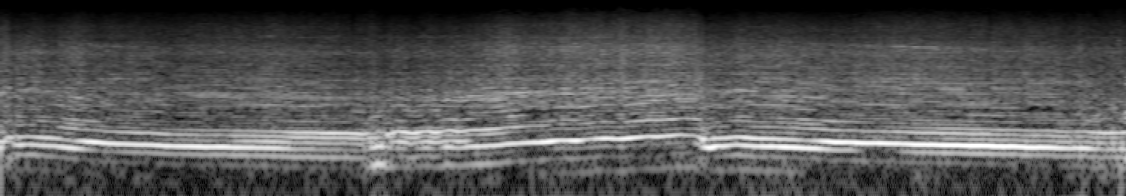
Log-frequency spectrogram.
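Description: A NASCAR Xfinity race car engine at Indianapolis drones loud and close under throttle, its pitch dipping and climbing as the driver lifts and reapplies power through the corners, with no talk.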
